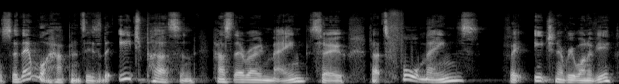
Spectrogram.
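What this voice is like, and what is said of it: Classy British accent. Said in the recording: “a classy British accent”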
